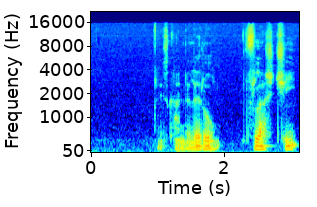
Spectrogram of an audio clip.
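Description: A middle-aged man speaks calmly into a microphone, close by.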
